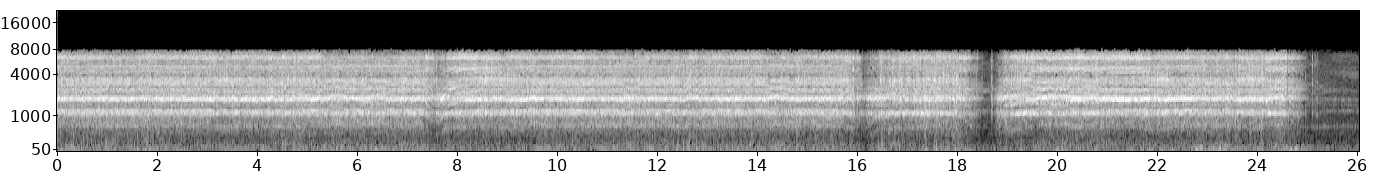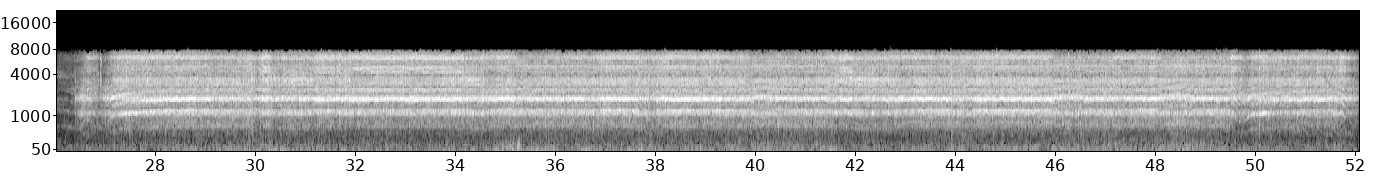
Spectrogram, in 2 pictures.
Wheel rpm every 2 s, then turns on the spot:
160, 160, 160, 150, 160, 160, 160, 160, 130, 90, 160, 160, 60, 70, 160, 160, 160, 160, 160, 160, 160, 160, 160, 160, 160, 130.
none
